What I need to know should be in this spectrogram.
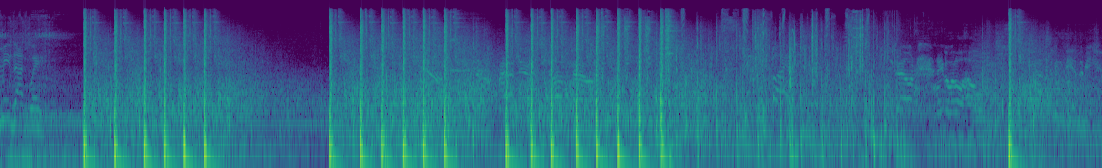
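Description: A rifle fires rapid bursts of loud, sharp shots.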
